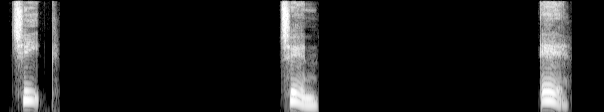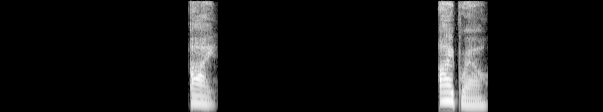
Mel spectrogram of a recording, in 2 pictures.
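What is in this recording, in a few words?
British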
